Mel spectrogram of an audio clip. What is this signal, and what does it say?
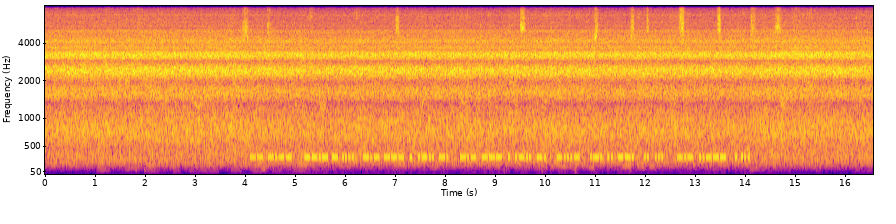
Morse code, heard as a keyed tone, hand-sent with a paddle, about 36 wpm, 310 Hz, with heavy radio static and speech in English. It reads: MY QTH KOELN KOELN <BT> RIG IS K2 ES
